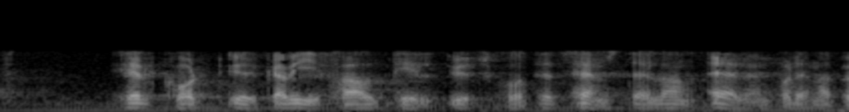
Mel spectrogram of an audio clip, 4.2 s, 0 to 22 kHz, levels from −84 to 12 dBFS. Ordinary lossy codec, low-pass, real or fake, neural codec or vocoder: AAC, 16 kbps; 7.2 kHz; real; none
